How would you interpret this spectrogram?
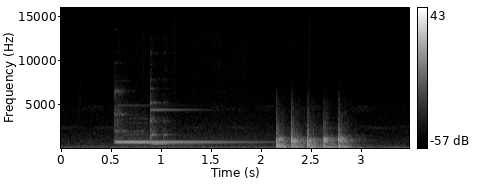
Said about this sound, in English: Was that you? The doorbell? Yeah, that was me. Don't answer that.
